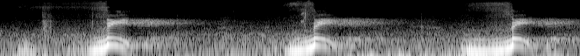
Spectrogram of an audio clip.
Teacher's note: जब आपके अपर टीथ आपके लोअर लिप पे नेचुरली फॉल करेंगे तो ये वॉइस आएगी, अदरवाइज ये करेक्ट वॉइस आ ही नहीं सकती।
